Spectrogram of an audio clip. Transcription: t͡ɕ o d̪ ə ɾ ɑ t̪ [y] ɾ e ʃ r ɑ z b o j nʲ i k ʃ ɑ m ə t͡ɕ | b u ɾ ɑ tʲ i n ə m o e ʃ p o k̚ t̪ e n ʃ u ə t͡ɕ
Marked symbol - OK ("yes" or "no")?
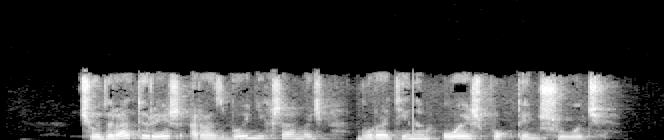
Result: yes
